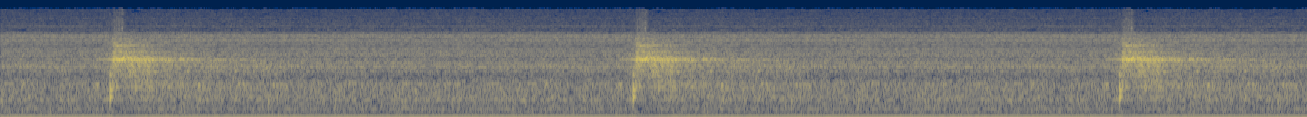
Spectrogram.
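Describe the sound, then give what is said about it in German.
Aurora borealis crackling recorded in Finland, caused by positive particles from above meeting negative particles near the ground: three sharp, bright pops with a brief ringing tail, spaced a couple of seconds apart over a constant steady hiss, with no voices. “Also nochmal, positiv von oben trifft auf negativ von unten und dann kommt es zum Knall.”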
